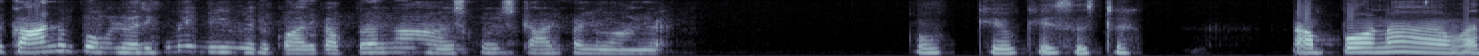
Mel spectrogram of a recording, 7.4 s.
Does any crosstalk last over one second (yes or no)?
no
